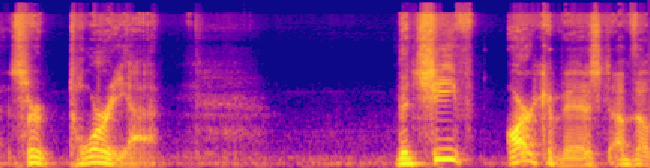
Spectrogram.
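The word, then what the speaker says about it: certiorari: the Supreme Court granted sartoria and I know I'm pronouncing that wrong it's c-e-r-t-i-o-r-a-r-i uh sir Toria the chief archivist of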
